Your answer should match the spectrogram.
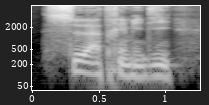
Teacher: it would sound a little bit strange to say ce après-midi and move from the e of ce into the a of après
